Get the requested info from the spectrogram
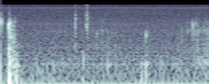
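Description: A single computer mouse click right at the start, then faint room tone.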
